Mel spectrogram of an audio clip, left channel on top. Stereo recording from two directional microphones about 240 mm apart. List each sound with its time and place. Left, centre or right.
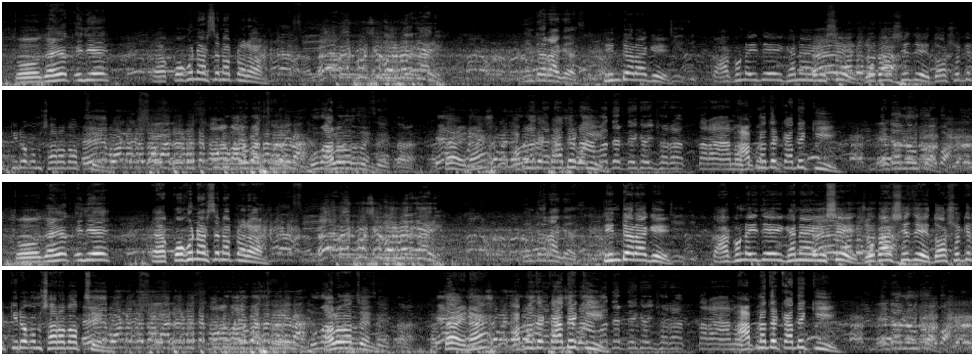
0.2 s speech: centre
1.5 s speech: right
3.2 s snicker: right
5.2 s speech: left
6.0 s a man's voice: right
11.8 s speech: centre
12.3 s a man's voice: right
15.7 s speech: centre
17.1 s speech: right
18.6 s speech: centre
